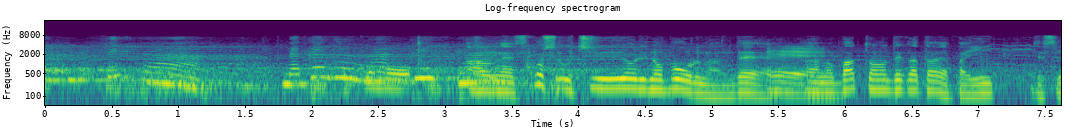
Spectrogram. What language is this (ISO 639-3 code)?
jpn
